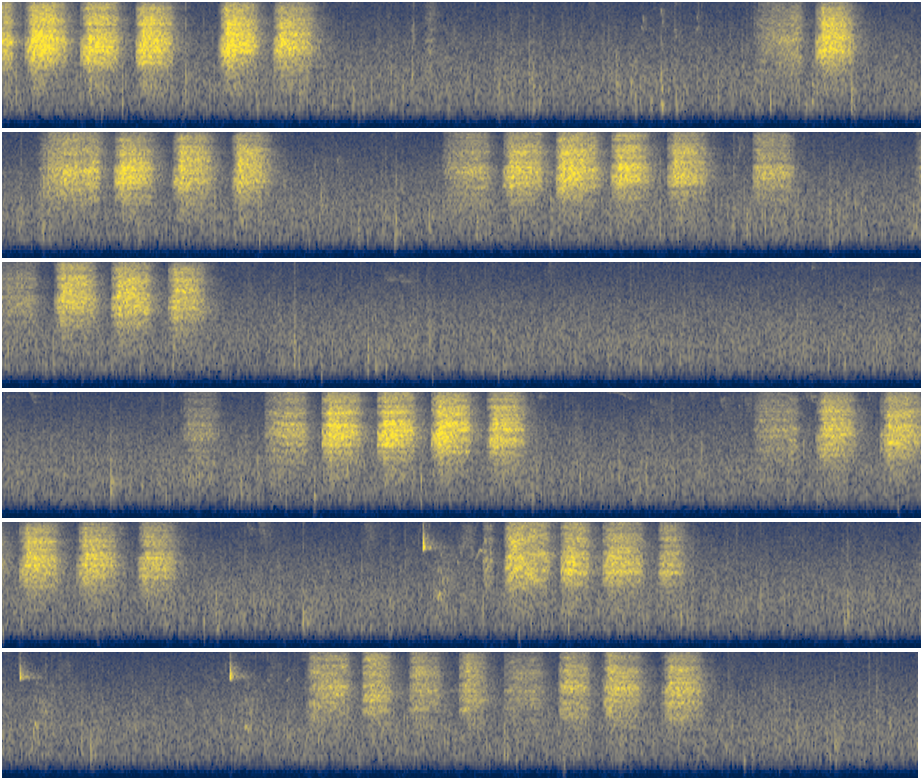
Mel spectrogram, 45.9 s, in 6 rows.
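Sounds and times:
bird rasping calls: 0.1s - 2.6s, 6.3s - 7.2s, 8.0s - 10.0s, 11.4s - 14.3s, 15.3s - 17.1s, 24.5s - 27.4s, 29.2s - 32.2s, 34.2s - 36.4s, 40.2s - 44.2s.

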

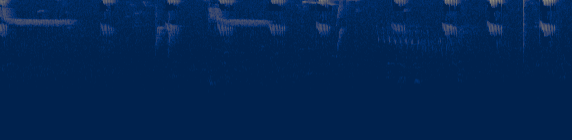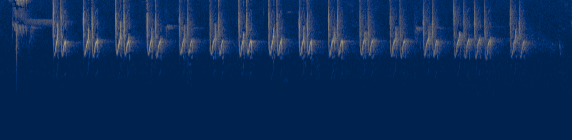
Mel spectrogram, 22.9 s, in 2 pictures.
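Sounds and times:
Sitta europaea: 2.0s - 2.3s, 3.3s - 6.8s, 7.7s - 10.1s, 10.7s - 22.0s.

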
